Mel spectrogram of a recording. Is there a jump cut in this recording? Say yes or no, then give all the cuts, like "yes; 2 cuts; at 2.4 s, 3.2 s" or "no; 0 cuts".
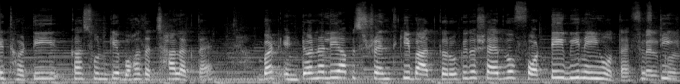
no; 0 cuts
